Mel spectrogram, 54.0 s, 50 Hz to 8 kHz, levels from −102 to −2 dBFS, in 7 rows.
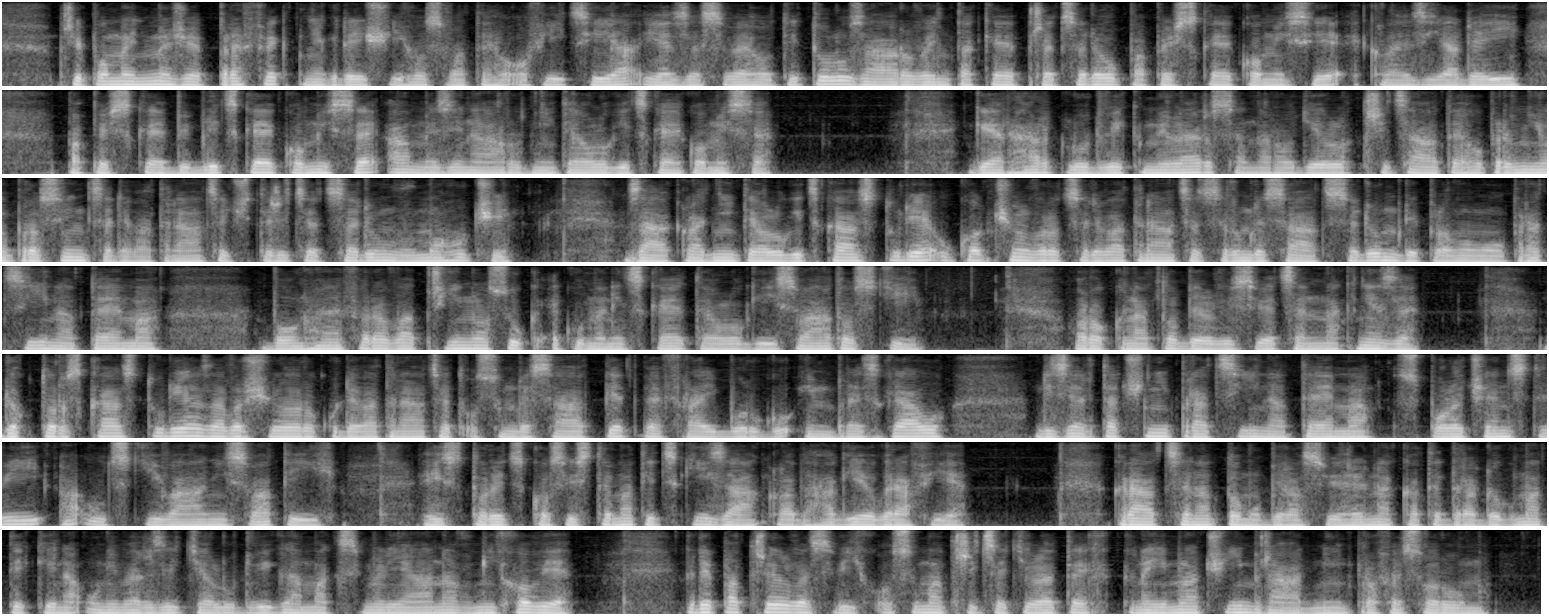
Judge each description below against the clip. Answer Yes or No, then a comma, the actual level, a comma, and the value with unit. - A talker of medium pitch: No, low, 105 Hz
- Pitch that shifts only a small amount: Yes, narrow, 2.3 semitones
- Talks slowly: Yes, slow, 110 wpm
